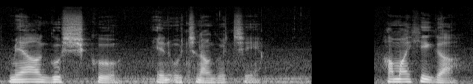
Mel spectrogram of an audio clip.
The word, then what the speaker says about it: Hamahiga: Hamahiga, pronounced Hamafija in Uchinaguchi.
